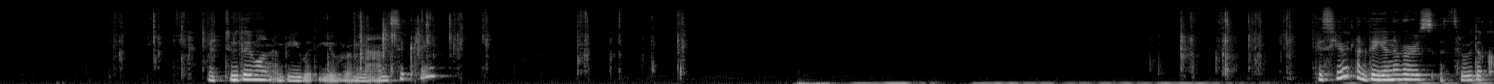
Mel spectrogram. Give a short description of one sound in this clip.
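Playing cards are shuffled and riffled by hand.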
